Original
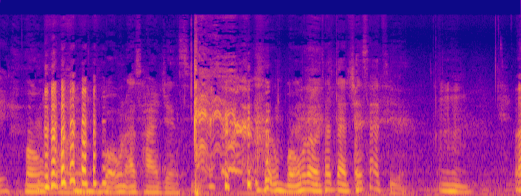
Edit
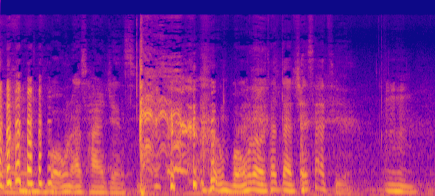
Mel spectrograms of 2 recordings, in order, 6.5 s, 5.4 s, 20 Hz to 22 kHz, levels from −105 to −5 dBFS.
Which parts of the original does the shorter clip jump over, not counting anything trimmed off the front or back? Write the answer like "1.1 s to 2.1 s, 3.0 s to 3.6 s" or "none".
none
